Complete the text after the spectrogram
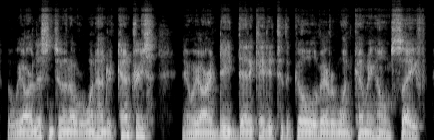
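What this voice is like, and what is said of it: Heavy Texas accent. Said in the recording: “my heavy accent, the Texas accent”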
